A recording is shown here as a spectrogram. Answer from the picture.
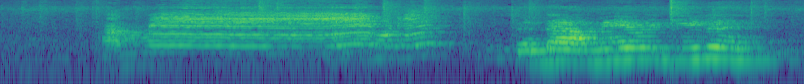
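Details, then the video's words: Indoors, a talking parrot utters two drawn-out, speech-like phrases: a long steady harmonic one, then a shorter wavering phrase after a brief gap. The voice is nasal and slightly bleating. "parrot talking"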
